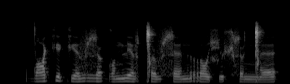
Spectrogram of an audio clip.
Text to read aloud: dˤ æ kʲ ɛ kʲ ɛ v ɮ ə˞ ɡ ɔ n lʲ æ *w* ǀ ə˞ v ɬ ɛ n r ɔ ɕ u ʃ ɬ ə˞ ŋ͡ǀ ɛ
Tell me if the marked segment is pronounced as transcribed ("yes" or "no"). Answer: no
